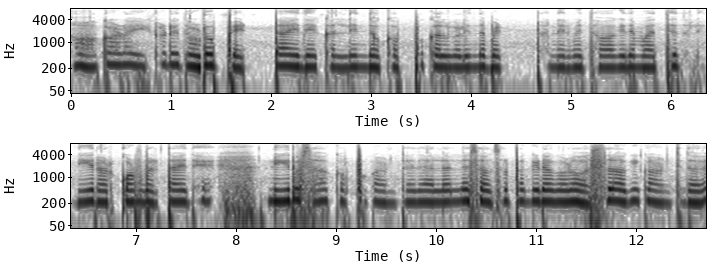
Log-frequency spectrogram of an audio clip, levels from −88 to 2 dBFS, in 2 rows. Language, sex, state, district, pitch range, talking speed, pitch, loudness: Kannada, female, Karnataka, Chamarajanagar, 215-235 Hz, 120 wpm, 225 Hz, -17 LUFS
